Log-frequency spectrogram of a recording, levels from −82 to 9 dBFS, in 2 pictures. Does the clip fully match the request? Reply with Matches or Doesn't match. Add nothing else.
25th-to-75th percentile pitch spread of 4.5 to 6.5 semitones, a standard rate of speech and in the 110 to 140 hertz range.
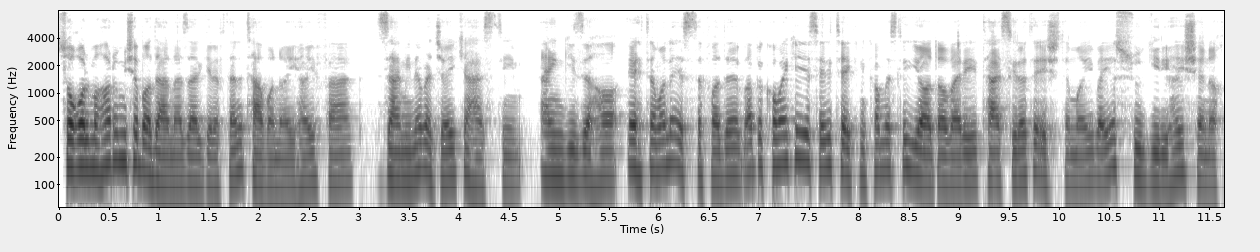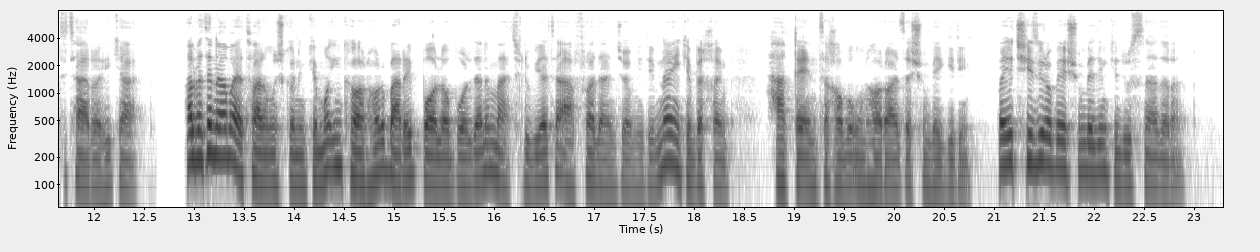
Doesn't match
